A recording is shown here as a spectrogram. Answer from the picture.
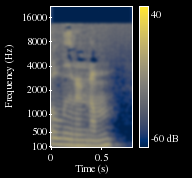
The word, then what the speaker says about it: aluminium: But I do say aluminium instead of aluminum. – Aluminum? It is aluminium. – Is that how you say it? – Aluminum. – Aluminum. – I don't know. Our way is the right way.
